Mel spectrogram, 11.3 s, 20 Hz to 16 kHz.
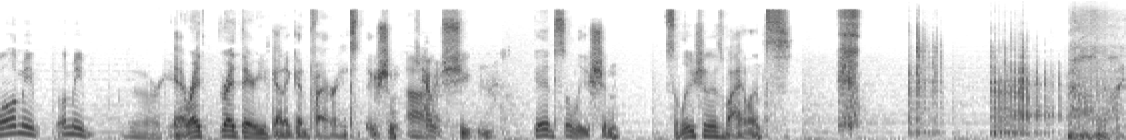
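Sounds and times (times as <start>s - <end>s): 
speech: 0.0s - 8.6s
dice rolling across a hard tabletop: 9.1s - 10.7s.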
